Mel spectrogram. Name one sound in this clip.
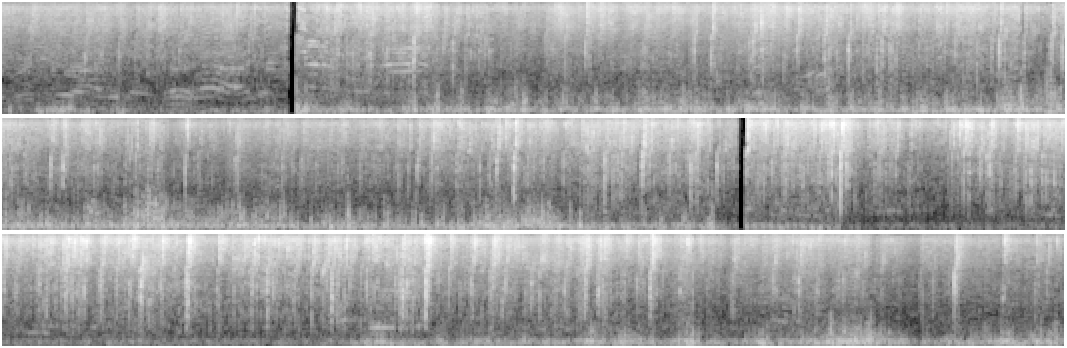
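A wildfire roars steadily.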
